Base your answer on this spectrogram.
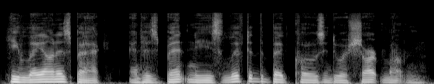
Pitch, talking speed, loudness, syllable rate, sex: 100 Hz, 235 wpm, -17 LUFS, 5.1 syllables/s, male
